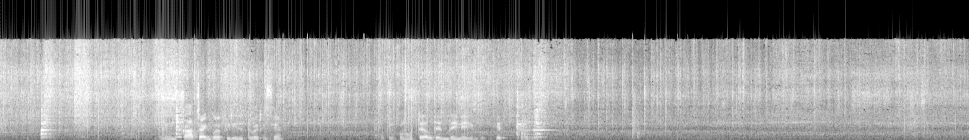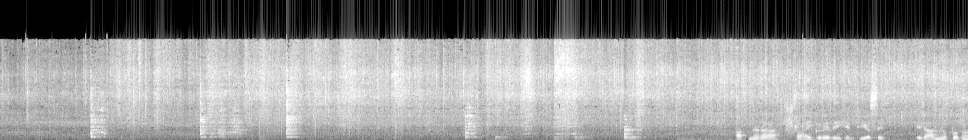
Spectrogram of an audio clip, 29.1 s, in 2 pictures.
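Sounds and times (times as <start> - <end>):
fish sizzling in a pan: 0.0 - 29.0
spatula scraping and knocking pan: 17.5 - 18.2, 21.5 - 24.3.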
